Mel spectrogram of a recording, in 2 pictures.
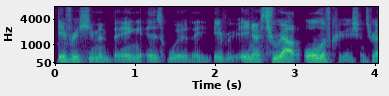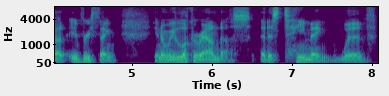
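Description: A man's voice: on the low side, steady tone, moderate pace, no room sound, studio quality. A man in his thirties with a New Zealand accent, speaking earnestly and reflectively as a guest on a video call, with many fillers. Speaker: guest, youth worker. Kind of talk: casual conversation. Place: home room.

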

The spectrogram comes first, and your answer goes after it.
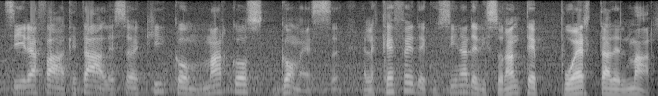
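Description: A young man whose first language is Italian, reporting on location in a restaurant kitchen with a handheld mic, brisk and handing the talk along. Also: medium pitch, a bit bright, a little hiss or hum. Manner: brisk, hands the talk back and forth.

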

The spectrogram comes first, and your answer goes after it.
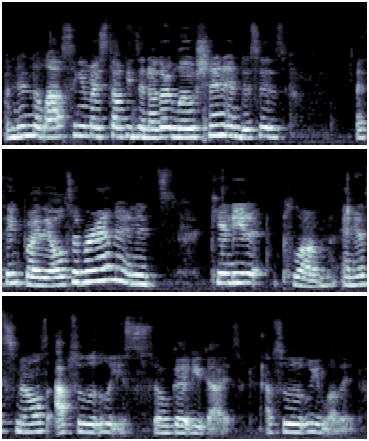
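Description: Her voice is on the high side and steady at a normal pace as this young vlogger chats through a casual haul at home. Upbeat, she leans on "like" and "um" while holding a cough drop in her mouth, and the indoor room echoes.

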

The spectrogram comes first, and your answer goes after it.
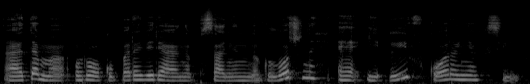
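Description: A woman teaching primary school children in a recorded video lesson, reading out words slowly and clearly, with small fillers between steps. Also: medium pitch, darkish tone. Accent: Ukrainian. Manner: slow, clear dictation with fillers.

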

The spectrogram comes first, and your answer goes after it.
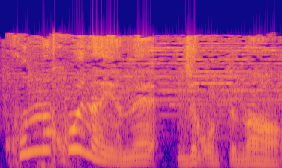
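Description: He's a fast-talking gaming YouTuber whose broad Kansai Japanese accent colors his excited running commentary on his pulls. His pitch lurches from murmurs to yelps as he exclaims and wonders aloud in an easygoing way, all over clearly audible game music.

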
